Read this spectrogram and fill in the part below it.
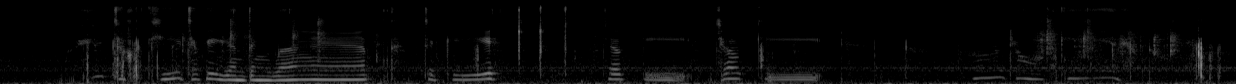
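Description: A small dog whines and howls close by.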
